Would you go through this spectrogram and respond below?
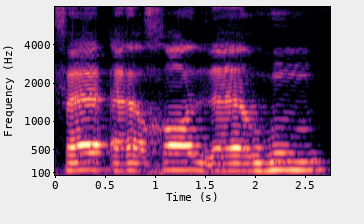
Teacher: خا کو موٹا کر کے پڑھیں گے، اس لیے کہ خا موٹے حروف میں سے ہے، ذال کو باریک کر کے نرم کر کے پڑھنا ہے · فَأَخَذَهُمْ، فا کے بعد تو الف لکھی ہوئی ہے لیکن یہ الف نہیں ہے، اس لیے کہ الف پر زبر آ گیا، اب یہ حمزہ پڑھا جائے گا بغیر جھٹکے کے ہم نے پڑھنا ہے۔ خا کو موٹا کر کے پڑھیں گے، اس لیے کہ خا موٹے حروف میں سے ہے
